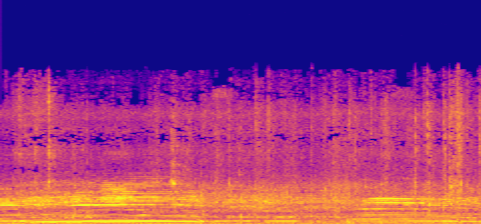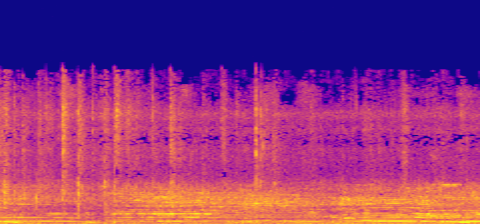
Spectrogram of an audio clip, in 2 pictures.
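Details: Angry, fierce cattle bellowing at their panicking owner: a sequence of repeated moos, each a sustained tone ending in a downward slide, roughly every two seconds, over steady background noise.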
